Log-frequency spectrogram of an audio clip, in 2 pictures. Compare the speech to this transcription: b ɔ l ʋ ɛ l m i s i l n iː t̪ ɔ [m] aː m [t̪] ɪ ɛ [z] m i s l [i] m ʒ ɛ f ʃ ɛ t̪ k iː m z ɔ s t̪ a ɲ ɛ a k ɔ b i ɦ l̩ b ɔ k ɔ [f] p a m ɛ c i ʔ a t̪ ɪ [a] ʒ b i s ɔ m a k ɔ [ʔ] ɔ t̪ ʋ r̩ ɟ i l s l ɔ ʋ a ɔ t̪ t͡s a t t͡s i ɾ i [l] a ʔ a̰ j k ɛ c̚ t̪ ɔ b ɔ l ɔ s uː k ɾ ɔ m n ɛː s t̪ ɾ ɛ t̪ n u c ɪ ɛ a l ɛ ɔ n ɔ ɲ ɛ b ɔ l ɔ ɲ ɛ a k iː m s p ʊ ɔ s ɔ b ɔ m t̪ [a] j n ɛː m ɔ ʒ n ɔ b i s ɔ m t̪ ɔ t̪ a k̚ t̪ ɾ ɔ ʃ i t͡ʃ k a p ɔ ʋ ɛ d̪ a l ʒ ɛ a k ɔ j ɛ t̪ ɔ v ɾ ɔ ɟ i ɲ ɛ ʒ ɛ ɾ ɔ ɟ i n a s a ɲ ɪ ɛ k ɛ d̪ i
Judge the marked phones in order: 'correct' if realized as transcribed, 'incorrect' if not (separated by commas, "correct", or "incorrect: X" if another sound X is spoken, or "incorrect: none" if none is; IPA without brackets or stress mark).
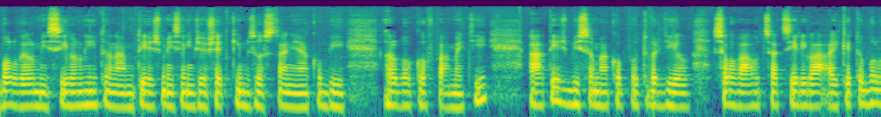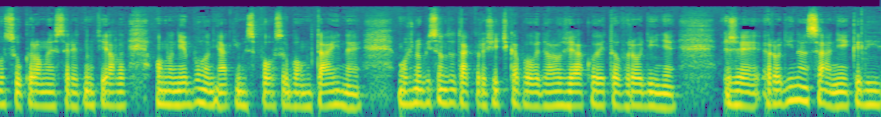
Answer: incorrect: n, correct, incorrect: ʒ, incorrect: iː, correct, incorrect: ɛ, incorrect: p, correct, correct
